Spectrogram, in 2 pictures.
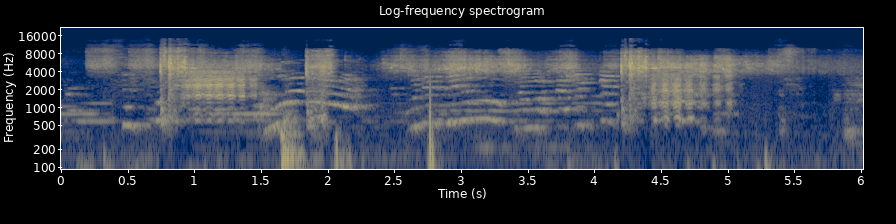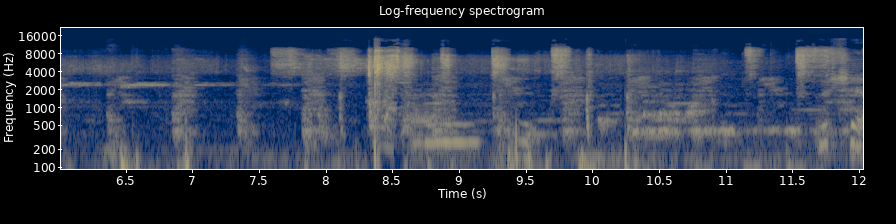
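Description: Sheep in Minecraft bleat repeatedly in short wavering calls during a survival game, mixed with other game sounds and someone talking in French.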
